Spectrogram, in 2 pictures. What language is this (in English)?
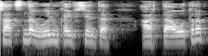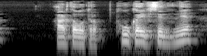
Turkish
